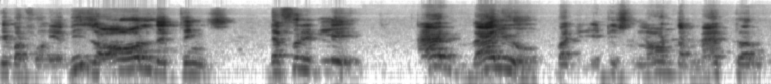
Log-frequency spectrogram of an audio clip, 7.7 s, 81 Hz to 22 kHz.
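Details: Adult man, Hindi speaker, voice thin since childhood; surgery advised elsewhere, instead receiving voice therapy exercises, 4 days into treatment and reporting improvement: puberphonia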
